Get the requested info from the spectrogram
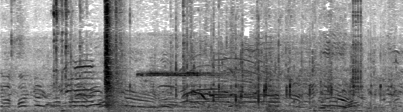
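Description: Many voices of football spectators shouting and cheering at once during a youth football play. A sharp crack about a second and a half in, then a short steady whistle blast about two seconds in, typical of a referee's whistle ending the play.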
